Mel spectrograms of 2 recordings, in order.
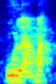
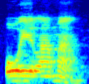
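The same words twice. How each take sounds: First: Said in the usual way. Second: "Oe lama" said as written, with "oe" sounded out; spelling read literally. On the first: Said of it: "ini yang bakunya". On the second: Shown as a demonstration. A teacher reading an old spelling literally, sounding out "oe". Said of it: "apalagi oe lama begini".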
